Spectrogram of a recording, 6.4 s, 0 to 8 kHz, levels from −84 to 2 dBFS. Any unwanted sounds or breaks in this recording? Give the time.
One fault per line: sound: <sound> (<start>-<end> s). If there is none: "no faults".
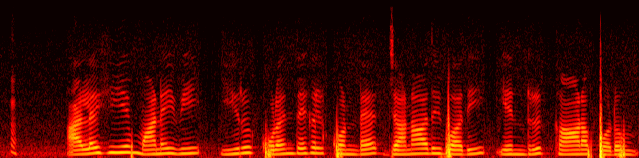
sound: laugh (0.1-0.2 s)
